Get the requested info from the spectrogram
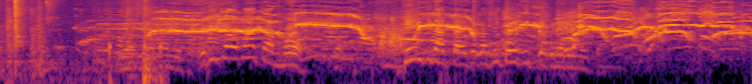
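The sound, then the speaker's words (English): Young children in a preschool shriek and shout over one another as they play, a loud, continuous jumble of high-pitched voices. “You walk into the room and you are bombarded by these little bodies screaming and flying around, and the vitality, man, is just over the top, and it's infectious.”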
